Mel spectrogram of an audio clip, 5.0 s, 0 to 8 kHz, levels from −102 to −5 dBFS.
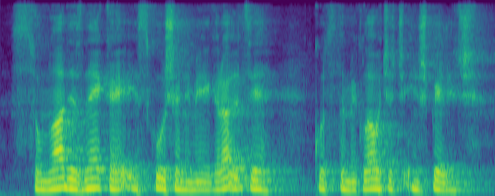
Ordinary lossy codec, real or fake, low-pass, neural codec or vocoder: none; fake; 7.2 kHz; vocoder, 24 kHz, 100 mel bands, Vocos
